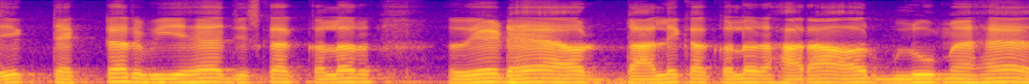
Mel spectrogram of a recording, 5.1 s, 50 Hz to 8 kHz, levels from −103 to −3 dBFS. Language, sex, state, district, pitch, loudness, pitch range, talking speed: Hindi, male, Jharkhand, Deoghar, 130 Hz, -15 LUFS, 125-135 Hz, 195 wpm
